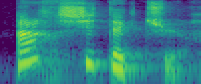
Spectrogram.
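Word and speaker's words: architecture: This one I know in English it's R key. But no, in French when you have ch plus a vowel like here, it's the sound sh. You can hear C as in English if it's followed by a consonant as in Kristoff as in Christ kind of ch plus consonant C but otherwise sh.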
